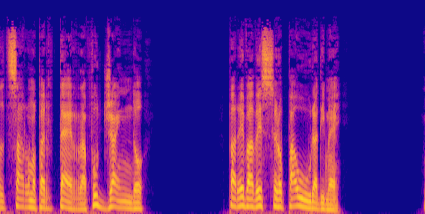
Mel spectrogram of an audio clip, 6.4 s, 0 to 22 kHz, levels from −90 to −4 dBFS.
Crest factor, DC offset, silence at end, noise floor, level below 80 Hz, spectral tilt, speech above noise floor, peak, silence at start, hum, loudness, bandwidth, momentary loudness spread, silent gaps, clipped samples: 16 dB; under 0.1%; 1.3 s; under -90 dBFS; -42 dBFS; -4 dB/octave; over 76 dB; 0 dBFS; 0 s; none; -15 LUFS; 15 kHz; 7 LU; none; under 0.1%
